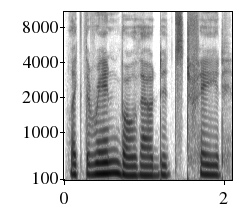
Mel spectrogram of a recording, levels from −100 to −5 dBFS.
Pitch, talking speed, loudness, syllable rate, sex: 190 Hz, 170 wpm, -17 LUFS, 3.7 syllables/s, female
